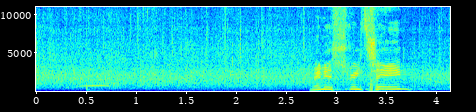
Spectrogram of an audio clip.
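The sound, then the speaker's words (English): A crowd stands and applauds people who have just responded, a dense, even wash of clapping that holds throughout, with a couple of short voiced shouts or whoops rising above it near the end. “Why don't we stand and applaud these people who have just responded?”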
